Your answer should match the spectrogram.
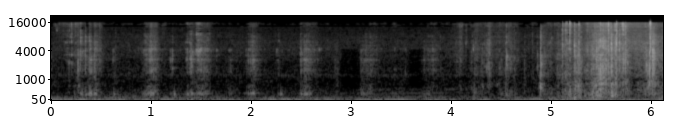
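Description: Seaweed-and-salt potato chips being chewed, a quick run of small crunches. Near the end the foil chip bag crinkles.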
